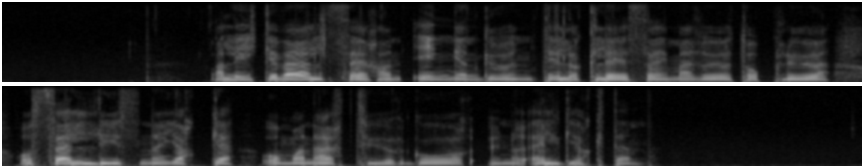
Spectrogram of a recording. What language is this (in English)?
Norwegian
